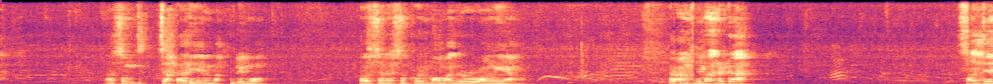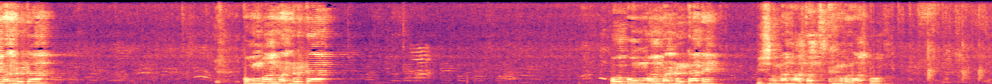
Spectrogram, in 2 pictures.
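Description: A boy recites in bursts through a microphone, with pauses between the phrases.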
